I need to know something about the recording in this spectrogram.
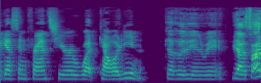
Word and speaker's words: Caroline: Yeah, you're Caroline, never Carolyn, right? Well, actually, so it's spelled Caroline, but my entire life, my mother called me Carolyn.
